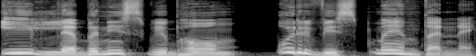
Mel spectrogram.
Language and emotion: Malayalam, happy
